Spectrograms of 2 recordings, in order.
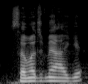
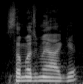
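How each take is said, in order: Both takes have the same delivery.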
